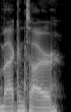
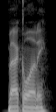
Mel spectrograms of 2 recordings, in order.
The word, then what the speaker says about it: McElhenney: Mac is Rob McIntyre. Because he owns the team. Wrexham, that's that McIntyre? Guy. Isn't it McIntosh? McElhenney? McElhenney.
